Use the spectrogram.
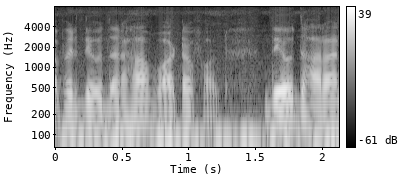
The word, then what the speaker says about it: Devdarha: Google map में डालोगे देवधर हक मार देवता मंदिर गए टेंपल आता है या फिर वह वाटर फोटो देवधारा नहीं है देवधर है स्पेलिंग देख सकते हो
